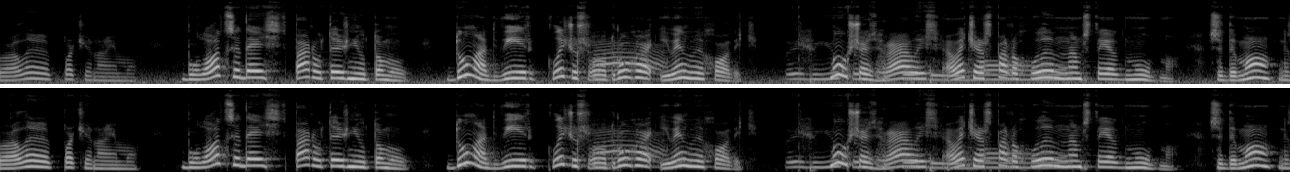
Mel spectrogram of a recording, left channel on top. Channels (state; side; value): noise; left; rumble, 22 dB below the sound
